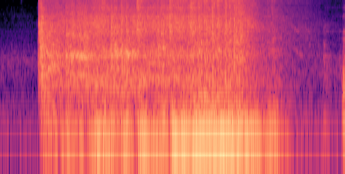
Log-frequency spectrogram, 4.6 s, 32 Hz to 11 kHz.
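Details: Ford Mustang V8 (1986–93 era) first start attempt after build: starter spins the engine evenly about three and a half seconds but it never fires; fuel smelled, owner checks firing order and timing, and it later runs extremely rich with an exhaust leak.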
